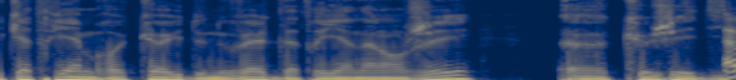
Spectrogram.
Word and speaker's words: Langer: Écoutez, il s'agit du 4e recueil de nouvelles d'Adriana Langer que j'ai édité. Ah oui, moi je dis Langer, mais c'est Langer. L-A-N-G-E-R, mes excuses.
